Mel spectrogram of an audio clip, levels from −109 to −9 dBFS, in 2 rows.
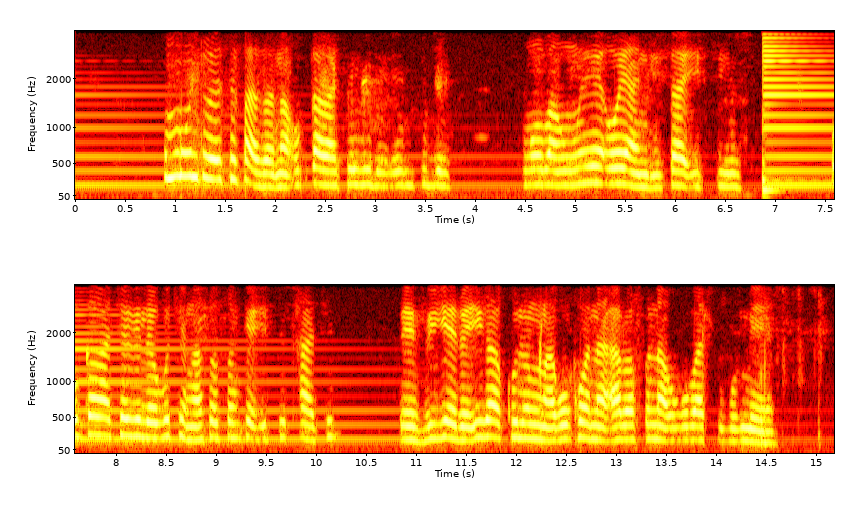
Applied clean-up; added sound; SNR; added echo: none; Acoustic guitar; 14 dB; none.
